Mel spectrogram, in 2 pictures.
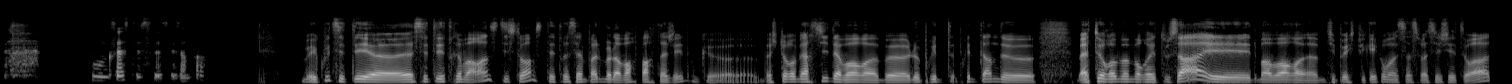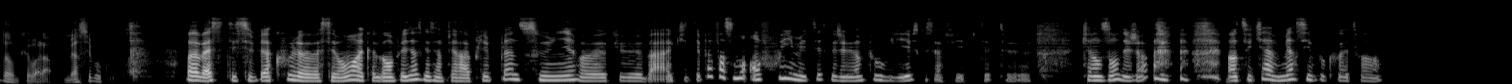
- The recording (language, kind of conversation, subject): French, podcast, Parle-nous de ton mariage ou d’une cérémonie importante : qu’est-ce qui t’a le plus marqué ?
- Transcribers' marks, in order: other background noise; drawn out: "et"; laugh; stressed: "merci"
